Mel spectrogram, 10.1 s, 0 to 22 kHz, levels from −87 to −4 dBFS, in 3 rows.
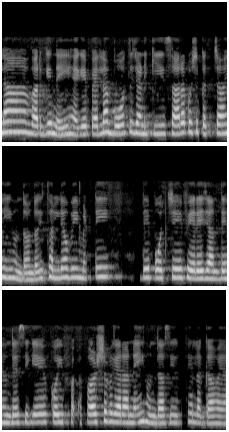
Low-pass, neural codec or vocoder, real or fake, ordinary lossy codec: none; none; real; none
